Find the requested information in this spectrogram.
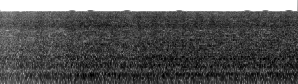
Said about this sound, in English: Well, the sound of a tractor being fired up, and that is what is going to happen in September.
